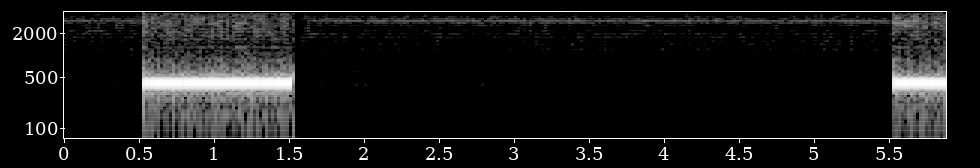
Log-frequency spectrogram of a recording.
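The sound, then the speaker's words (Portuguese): A voicemail system sounds its recording signal: two identical steady mid-pitched beeps, each about a second long, separated by roughly four seconds of silence, with the second beep cut off at the end. “Você só será tarifado após o sinal.”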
